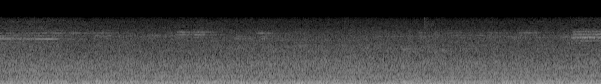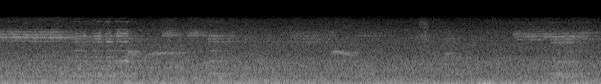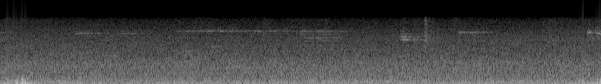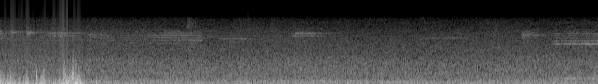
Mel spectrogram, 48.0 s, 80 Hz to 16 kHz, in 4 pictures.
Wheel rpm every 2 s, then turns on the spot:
0, 0, 0, 0, 0, 0, 0, 0, 0, 0, 0, 0, 0, 0, 0, 0, 0, 0, 0, 0, 0, 0, 0, 0.
none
